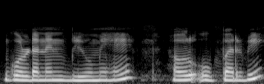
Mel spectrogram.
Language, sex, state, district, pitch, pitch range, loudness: Hindi, female, Punjab, Kapurthala, 200 Hz, 195-215 Hz, -14 LUFS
